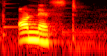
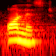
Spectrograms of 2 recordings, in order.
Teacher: यहाँ पे H silent है। H साइलेंट होने की वजह से जो उस वर्ड का उच्चारण होता है वो स्वर से शुरू हो रहा है, यानी कि O से शुरू हो रहा है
